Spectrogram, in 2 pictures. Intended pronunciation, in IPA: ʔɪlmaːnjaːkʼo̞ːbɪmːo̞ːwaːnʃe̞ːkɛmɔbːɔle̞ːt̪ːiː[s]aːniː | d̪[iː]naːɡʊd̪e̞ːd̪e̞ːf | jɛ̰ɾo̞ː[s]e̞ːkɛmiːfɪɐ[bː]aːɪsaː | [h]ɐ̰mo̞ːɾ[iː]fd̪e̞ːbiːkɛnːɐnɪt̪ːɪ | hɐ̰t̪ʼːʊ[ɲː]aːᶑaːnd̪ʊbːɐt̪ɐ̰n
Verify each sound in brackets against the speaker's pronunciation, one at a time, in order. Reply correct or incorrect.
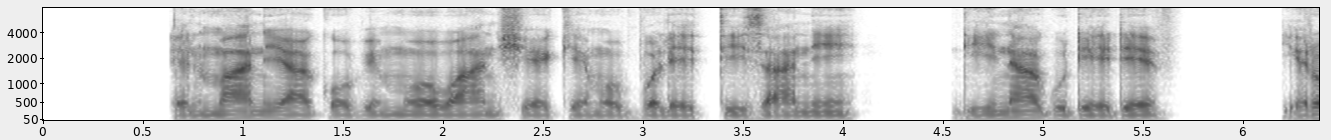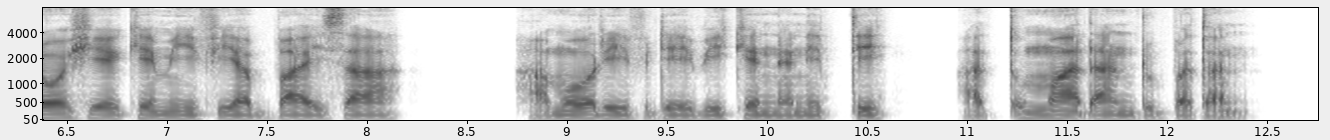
correct, correct, incorrect, correct, correct, correct, incorrect

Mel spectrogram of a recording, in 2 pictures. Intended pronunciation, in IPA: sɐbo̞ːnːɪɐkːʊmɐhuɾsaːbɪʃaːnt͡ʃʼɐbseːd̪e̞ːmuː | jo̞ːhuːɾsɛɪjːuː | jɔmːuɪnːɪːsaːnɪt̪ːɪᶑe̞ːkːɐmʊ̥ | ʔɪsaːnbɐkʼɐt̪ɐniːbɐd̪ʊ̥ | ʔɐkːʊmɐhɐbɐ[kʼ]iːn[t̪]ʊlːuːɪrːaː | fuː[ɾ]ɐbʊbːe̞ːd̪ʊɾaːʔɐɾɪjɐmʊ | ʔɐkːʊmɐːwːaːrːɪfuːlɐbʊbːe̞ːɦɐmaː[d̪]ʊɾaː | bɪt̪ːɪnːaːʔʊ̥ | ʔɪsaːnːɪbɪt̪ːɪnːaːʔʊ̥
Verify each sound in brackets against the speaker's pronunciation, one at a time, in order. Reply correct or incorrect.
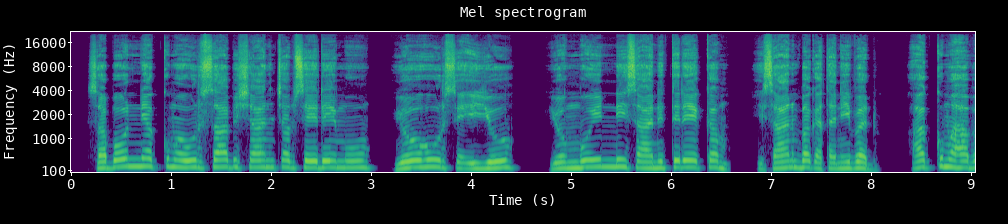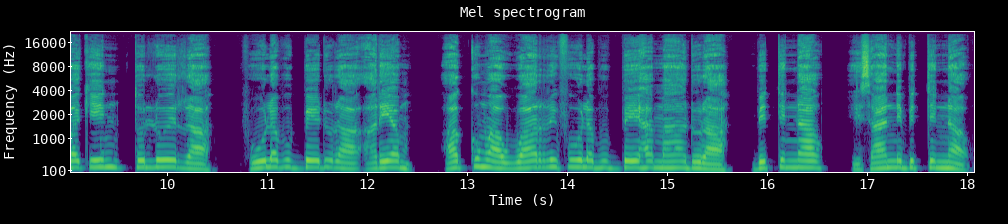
correct, correct, incorrect, correct

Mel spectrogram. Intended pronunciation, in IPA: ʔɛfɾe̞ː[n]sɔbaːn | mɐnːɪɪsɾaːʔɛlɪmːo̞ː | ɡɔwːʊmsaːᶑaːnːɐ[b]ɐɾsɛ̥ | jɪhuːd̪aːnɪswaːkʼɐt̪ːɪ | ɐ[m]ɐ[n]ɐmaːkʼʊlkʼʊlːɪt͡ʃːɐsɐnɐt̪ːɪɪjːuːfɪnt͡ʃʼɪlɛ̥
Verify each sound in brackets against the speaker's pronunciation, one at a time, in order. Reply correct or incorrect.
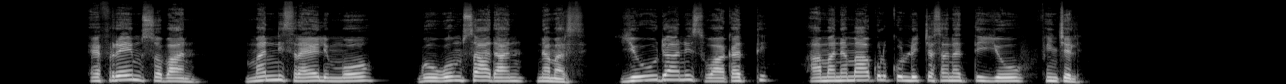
incorrect, incorrect, correct, correct

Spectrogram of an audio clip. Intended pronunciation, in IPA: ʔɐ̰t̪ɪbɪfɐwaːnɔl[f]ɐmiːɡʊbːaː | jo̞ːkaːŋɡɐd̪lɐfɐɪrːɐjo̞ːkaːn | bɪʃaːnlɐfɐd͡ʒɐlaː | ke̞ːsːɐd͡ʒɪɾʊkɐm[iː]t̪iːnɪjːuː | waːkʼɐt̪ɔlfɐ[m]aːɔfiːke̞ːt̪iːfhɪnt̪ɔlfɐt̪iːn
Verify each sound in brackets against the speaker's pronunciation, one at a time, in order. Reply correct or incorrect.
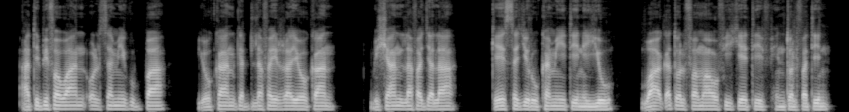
incorrect, correct, correct

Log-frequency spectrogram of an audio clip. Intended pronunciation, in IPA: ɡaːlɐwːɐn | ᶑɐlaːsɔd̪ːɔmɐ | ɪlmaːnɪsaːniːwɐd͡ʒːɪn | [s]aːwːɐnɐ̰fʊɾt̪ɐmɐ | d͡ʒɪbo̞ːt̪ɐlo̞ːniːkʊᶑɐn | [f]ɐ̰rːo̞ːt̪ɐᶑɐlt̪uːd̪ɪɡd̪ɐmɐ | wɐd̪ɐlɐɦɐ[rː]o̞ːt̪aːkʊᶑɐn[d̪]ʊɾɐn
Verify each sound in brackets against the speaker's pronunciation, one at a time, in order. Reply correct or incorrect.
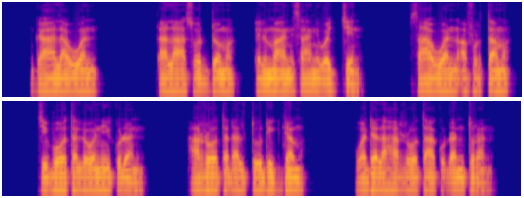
correct, incorrect, correct, incorrect

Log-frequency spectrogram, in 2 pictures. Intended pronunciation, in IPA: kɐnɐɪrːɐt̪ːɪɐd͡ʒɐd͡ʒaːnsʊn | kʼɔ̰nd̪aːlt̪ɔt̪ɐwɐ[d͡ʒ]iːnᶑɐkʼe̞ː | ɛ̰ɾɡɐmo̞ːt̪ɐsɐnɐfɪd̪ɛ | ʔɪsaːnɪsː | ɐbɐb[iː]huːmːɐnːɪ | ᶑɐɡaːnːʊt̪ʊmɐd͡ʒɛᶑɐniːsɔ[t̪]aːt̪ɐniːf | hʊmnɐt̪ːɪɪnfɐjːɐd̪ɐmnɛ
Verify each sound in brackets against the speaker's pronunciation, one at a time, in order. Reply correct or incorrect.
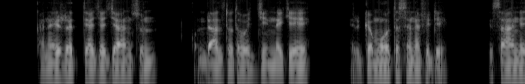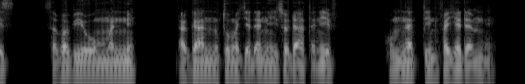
incorrect, correct, incorrect

